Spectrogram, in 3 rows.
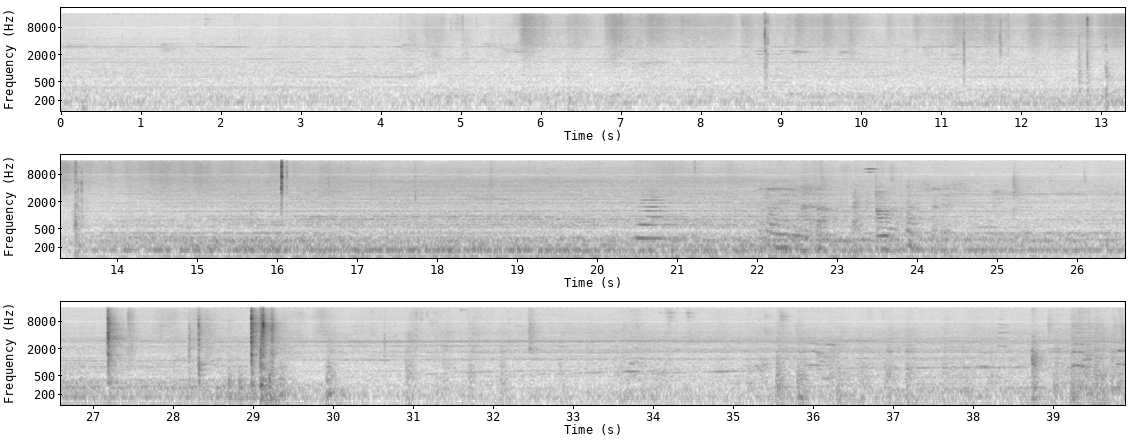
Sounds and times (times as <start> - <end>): Train: 0.0 - 39.9.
